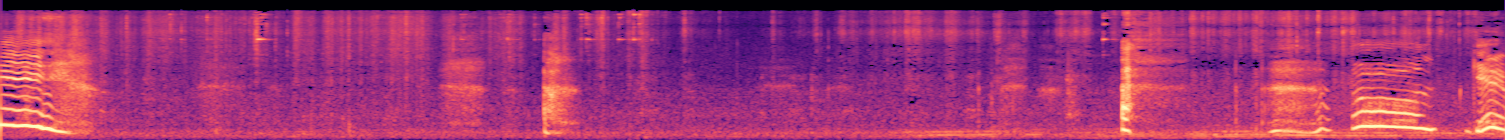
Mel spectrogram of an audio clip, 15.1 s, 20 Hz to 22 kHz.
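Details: Two Vizsla puppies, Rudi at 7 months and Kyburz at 10.5 months, playing together indoors: a high whine slides steeply downward at the start, scuffling and a sharp thump follow, then arched, wavering whimpers rise and fall near the end.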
